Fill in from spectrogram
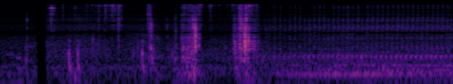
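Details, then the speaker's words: Car in cold winter weather: turning the key gives scattered clicks, about two per second, with no cranking; owner suspects starter and battery both out, fears alternator too, after a recent jump start. "I don't know if you hear that clicking but I'm pretty sure that means my starter's out it wasn't making that noise the other day or yesterday but my car hasn't made that noise before so I have no idea what's going on"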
